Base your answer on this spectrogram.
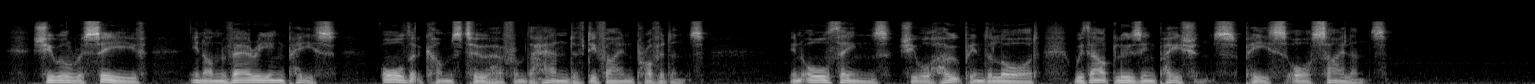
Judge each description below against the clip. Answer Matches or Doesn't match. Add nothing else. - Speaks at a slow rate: Matches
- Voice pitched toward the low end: Matches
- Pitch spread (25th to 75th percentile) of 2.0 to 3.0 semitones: Matches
